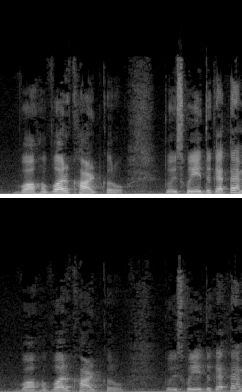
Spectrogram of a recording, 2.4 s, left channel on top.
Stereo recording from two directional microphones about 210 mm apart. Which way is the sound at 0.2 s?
50° left (ahead or behind).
